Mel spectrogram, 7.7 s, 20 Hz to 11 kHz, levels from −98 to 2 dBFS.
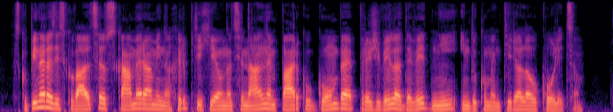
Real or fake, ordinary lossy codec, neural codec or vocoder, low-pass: real; AAC, 48 kbps; none; 9.9 kHz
